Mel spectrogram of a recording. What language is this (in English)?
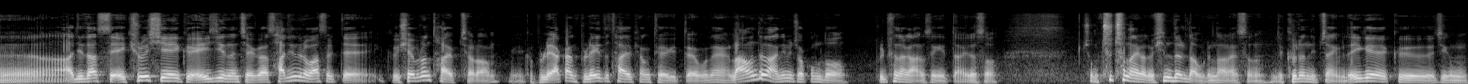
Korean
